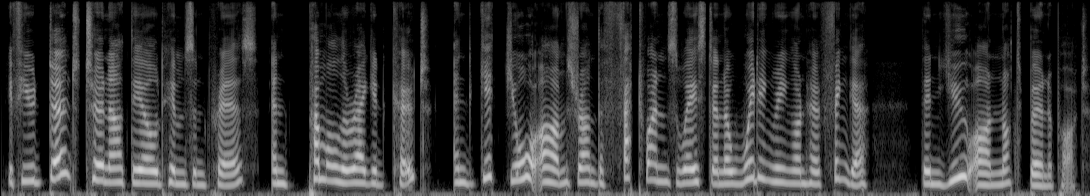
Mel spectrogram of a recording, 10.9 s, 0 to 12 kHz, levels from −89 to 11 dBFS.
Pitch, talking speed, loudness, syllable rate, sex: 240 Hz, 200 wpm, -19 LUFS, 4.7 syllables/s, female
